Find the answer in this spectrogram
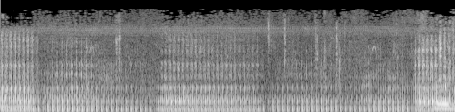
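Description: Cheetah giving a long, low, fast-pulsing rumble with short breaks, growing louder near the end.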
